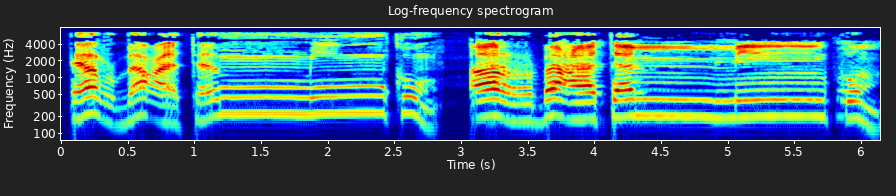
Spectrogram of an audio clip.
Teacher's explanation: التاء تنوين متتابع فوق التاء من لفظ أربعة عند ميمي منكم حكمها ماذا؟ إدغام مع الغنة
